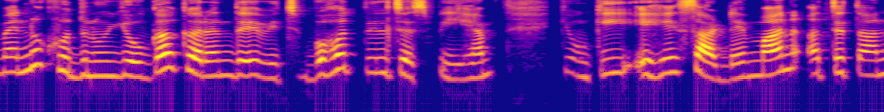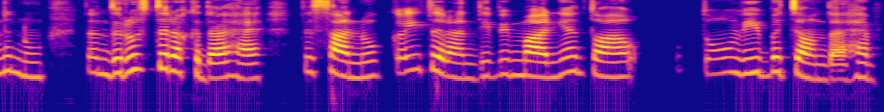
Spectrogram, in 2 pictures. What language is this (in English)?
Punjabi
